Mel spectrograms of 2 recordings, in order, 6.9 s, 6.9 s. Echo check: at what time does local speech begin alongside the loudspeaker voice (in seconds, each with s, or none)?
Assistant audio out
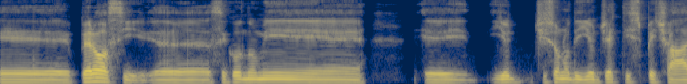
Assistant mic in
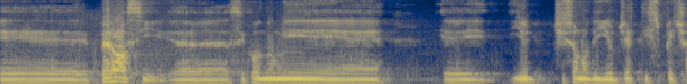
none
